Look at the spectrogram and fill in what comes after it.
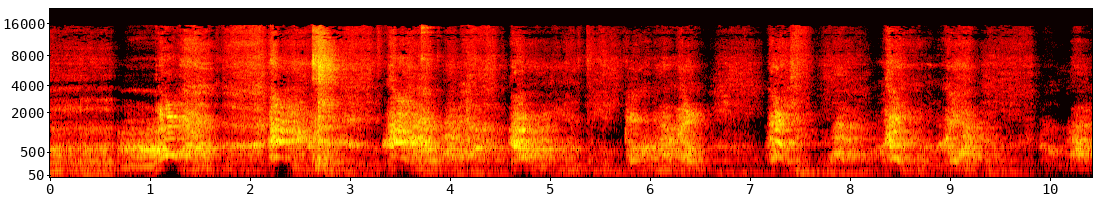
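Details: Aggressive Rottweiler and Pit Bull confronting each other, rough growling barks and snarls repeated roughly once a second, harsh and noisy, with voices faintly mixed in.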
